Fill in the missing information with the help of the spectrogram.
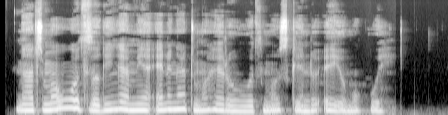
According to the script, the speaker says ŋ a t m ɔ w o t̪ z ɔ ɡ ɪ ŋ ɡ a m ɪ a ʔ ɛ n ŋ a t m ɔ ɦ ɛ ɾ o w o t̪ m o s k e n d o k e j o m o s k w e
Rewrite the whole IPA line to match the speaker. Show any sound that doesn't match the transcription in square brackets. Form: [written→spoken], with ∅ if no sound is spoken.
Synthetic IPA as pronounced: ŋ a t m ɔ w o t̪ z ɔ ɡ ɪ ŋ ɡ a m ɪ a ʔ ɛ n ŋ a t m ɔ ɦ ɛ ɾ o w o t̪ m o s k e n d o [k→ʔ] e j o m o [s→∅] k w e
